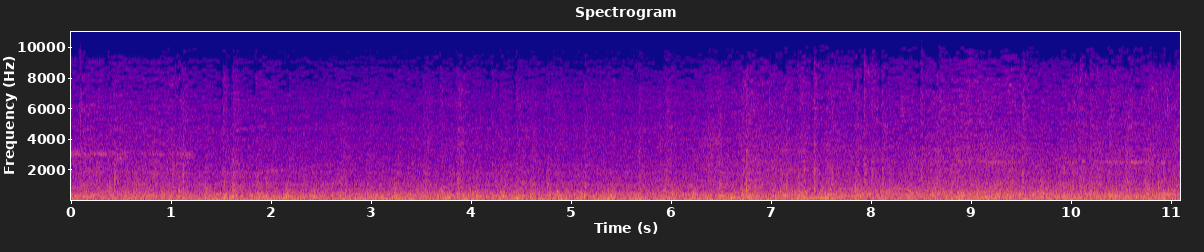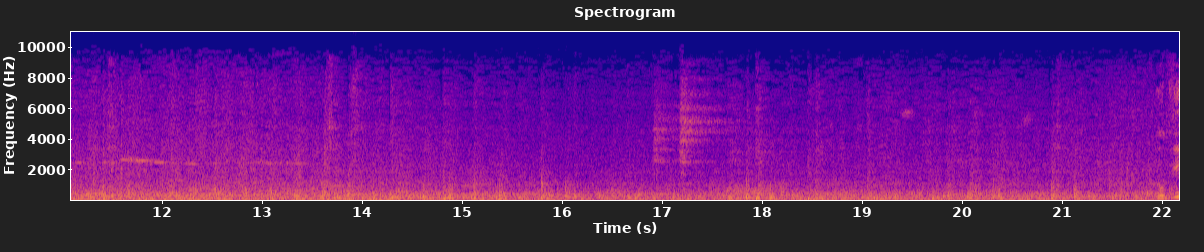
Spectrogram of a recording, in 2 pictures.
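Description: Train locomotives haul loaded wagons past with a steady, dense rumble and clattering wheels that run without a break throughout. A faint squeal of wheels rises near the end.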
